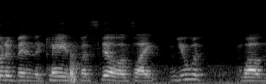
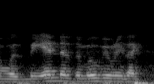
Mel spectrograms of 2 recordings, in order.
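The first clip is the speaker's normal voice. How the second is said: ordinary talk, nothing marked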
